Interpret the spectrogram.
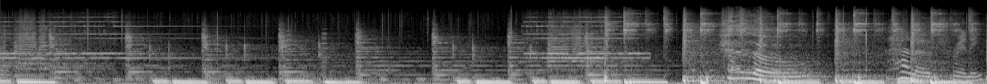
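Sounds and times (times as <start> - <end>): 
loud bass-heavy music with a thumping rhythm: 0.0 - 0.6, 1.5 - 3.8, 4.5 - 9.8
telephone ringing: 0.0 - 2.3, 5.2 - 6.7.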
